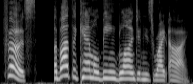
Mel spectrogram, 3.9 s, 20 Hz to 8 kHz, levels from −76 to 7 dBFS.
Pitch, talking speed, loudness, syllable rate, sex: 215 Hz, 155 wpm, -17 LUFS, 3.5 syllables/s, female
